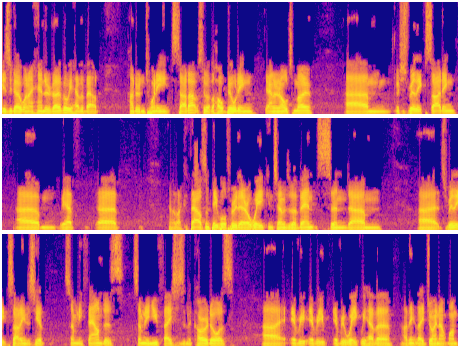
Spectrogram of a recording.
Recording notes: From The Big Pitch 2015.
